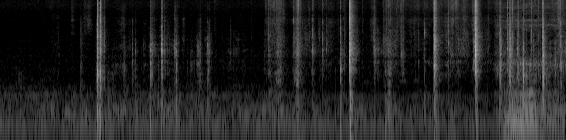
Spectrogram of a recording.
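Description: Clear plastic Blu-ray case and discs being handled: sharp plastic clicks and rattles as a disc is worked at its centre hub, with paper or card rustling near the end.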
